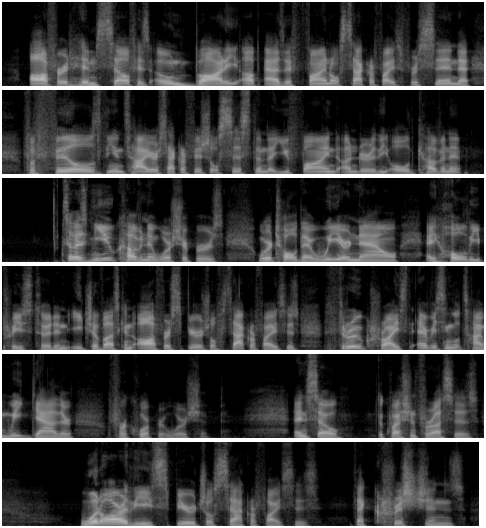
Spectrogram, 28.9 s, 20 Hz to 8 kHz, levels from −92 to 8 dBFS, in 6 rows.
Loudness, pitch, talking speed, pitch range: -29 LUFS, 135 Hz, 150 wpm, 120-150 Hz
